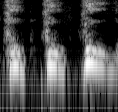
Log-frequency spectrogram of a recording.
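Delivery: high, light whoops; mild whooping. Retold or imitated. Trucker mimics passing rigs with light whoops.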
